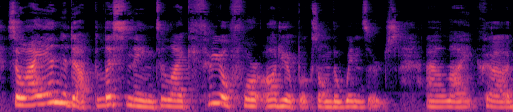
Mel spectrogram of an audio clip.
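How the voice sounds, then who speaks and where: Woman chatting casually, halting and self-correcting. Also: mid-range voice, a little mellow. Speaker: book vlogger. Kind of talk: casual book chat to camera.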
